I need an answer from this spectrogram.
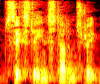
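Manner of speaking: ordinary talk, nothing marked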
